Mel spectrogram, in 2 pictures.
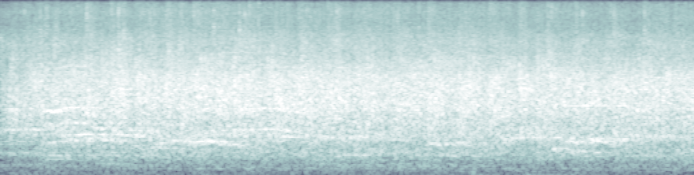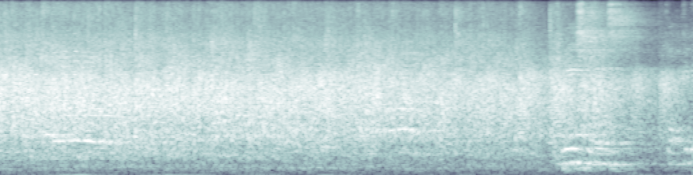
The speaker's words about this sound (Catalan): tinc l'honor de capitanejar aquest equip de soldats que fan que traguem les carrosses fantàstiques que traiem al carrer, o sigui que també per ells un gran aplaudiment.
